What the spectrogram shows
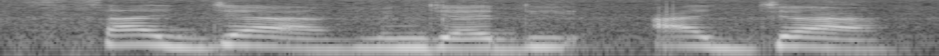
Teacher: Contohnya saja menjadi aja karena dia melakukan pelepasan pada huruf S di depan vokal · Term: pelepasan S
